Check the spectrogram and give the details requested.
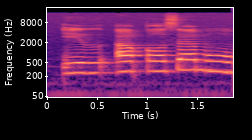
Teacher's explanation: Ada qalqalah sugra karena ada huruf qalqalah yaitu qaf yang sukunnya sukun asli. Cara bacanya dipantulkan dan pantulannya kecil.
